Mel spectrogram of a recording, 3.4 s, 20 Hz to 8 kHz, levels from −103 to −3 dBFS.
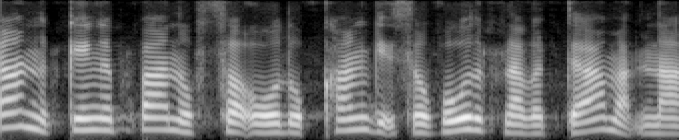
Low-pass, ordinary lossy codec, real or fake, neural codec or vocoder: none; none; fake; codec, 16 kHz, 4.8 kbps, FACodec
